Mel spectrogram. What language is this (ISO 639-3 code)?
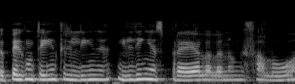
por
